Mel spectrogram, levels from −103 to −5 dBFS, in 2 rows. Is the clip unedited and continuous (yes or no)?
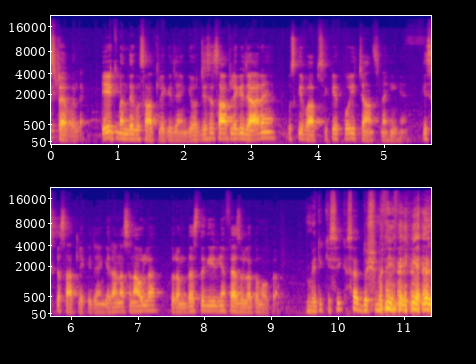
yes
